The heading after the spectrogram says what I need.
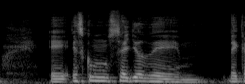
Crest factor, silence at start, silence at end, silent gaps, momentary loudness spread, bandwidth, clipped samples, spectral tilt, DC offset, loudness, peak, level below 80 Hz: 16 dB; 0 s; 0 s; none; 14 LU; 14.5 kHz; under 0.1%; -4.5 dB/octave; under 0.1%; -33 LUFS; -18 dBFS; -62 dBFS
